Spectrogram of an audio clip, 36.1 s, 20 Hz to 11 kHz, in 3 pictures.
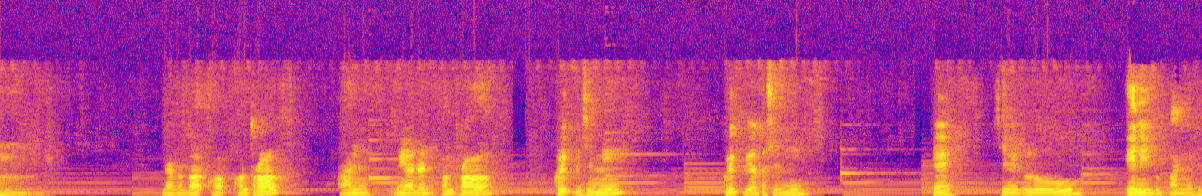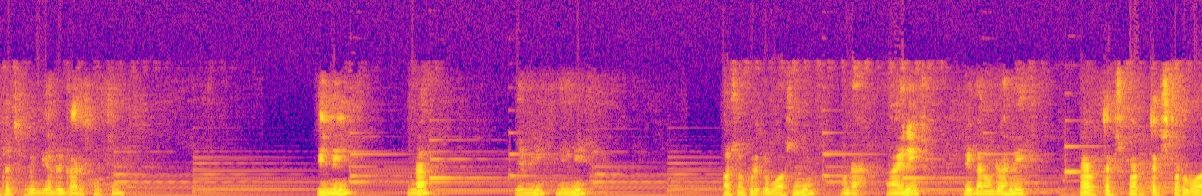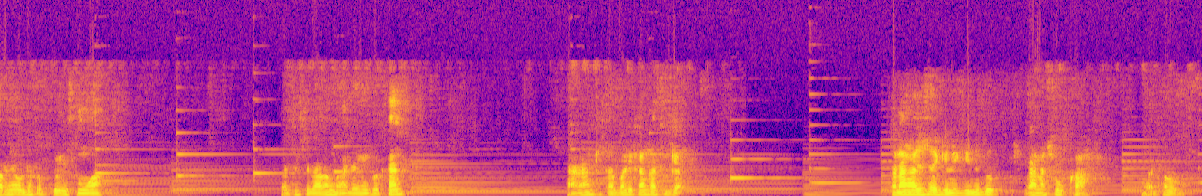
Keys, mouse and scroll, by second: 5.3 ctrl+click, 9.1 ctrl+z, 9.8 click, 11.3 ctrl+click, 14.9 ctrl+click, 20.5 middle click, 28.5 middle click, 29.6 KP_1, 30.0 KP_3, 30.7 shift+middle click, 32.3-33.9 typing, 34.5 scroll down 1, 35.2 KP_1, 35.4 KP_3.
